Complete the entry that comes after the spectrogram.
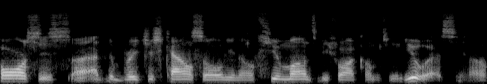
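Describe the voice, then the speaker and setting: A man with a Cameroonian accent, at a moderate pace and with hardly any pauses. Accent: Cameroonian francophone English. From Cameroon, Yaounde. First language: French. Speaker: investment professional. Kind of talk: interview.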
